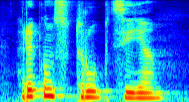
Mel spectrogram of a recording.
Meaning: reconstruction (act of rebuilding or restoring)
- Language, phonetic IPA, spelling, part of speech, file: Ukrainian, [rekonˈstrukt͡sʲijɐ], реконструкція, noun, Uk-реконструкція.ogg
